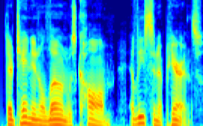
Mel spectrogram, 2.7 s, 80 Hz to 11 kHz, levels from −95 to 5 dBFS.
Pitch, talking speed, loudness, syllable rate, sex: 130 Hz, 175 wpm, -18 LUFS, 6.3 syllables/s, male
